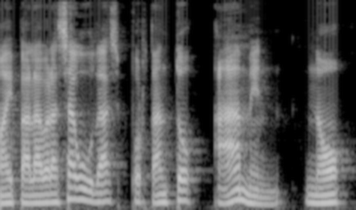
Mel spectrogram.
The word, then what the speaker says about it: amen: amen y aquí oj como habíamos dicho en latín no hay palabras agudas por tanto amen no amén que sino No me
